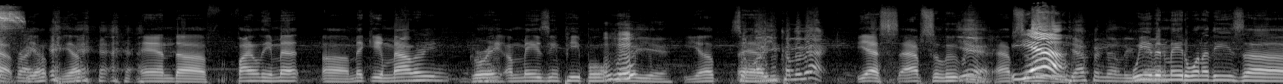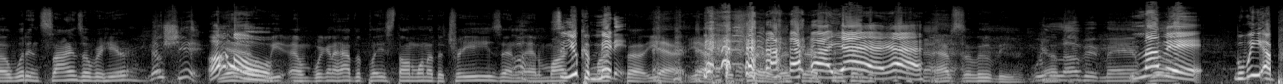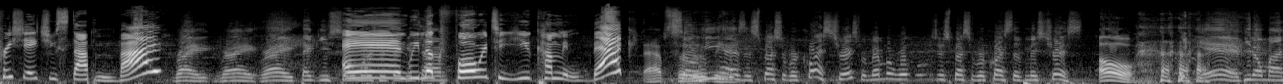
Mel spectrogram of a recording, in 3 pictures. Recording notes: This is a collection of LIVE poolside. LIVE poolside "How You Feelin'?!" comment from a few of our sexy friends at Hedonism Resort during Casual Swinger Week!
